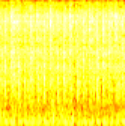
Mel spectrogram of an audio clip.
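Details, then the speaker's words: Used Yamaha motorcycle idling with a fast, dry metallic rattle over the engine beat that disappears when the clutch lever is pulled: clutch basket rattle, judged harmless and not worth fixing. "It has a bit of a clutch basket rattle. Listen to it disappear when I press the clutch."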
